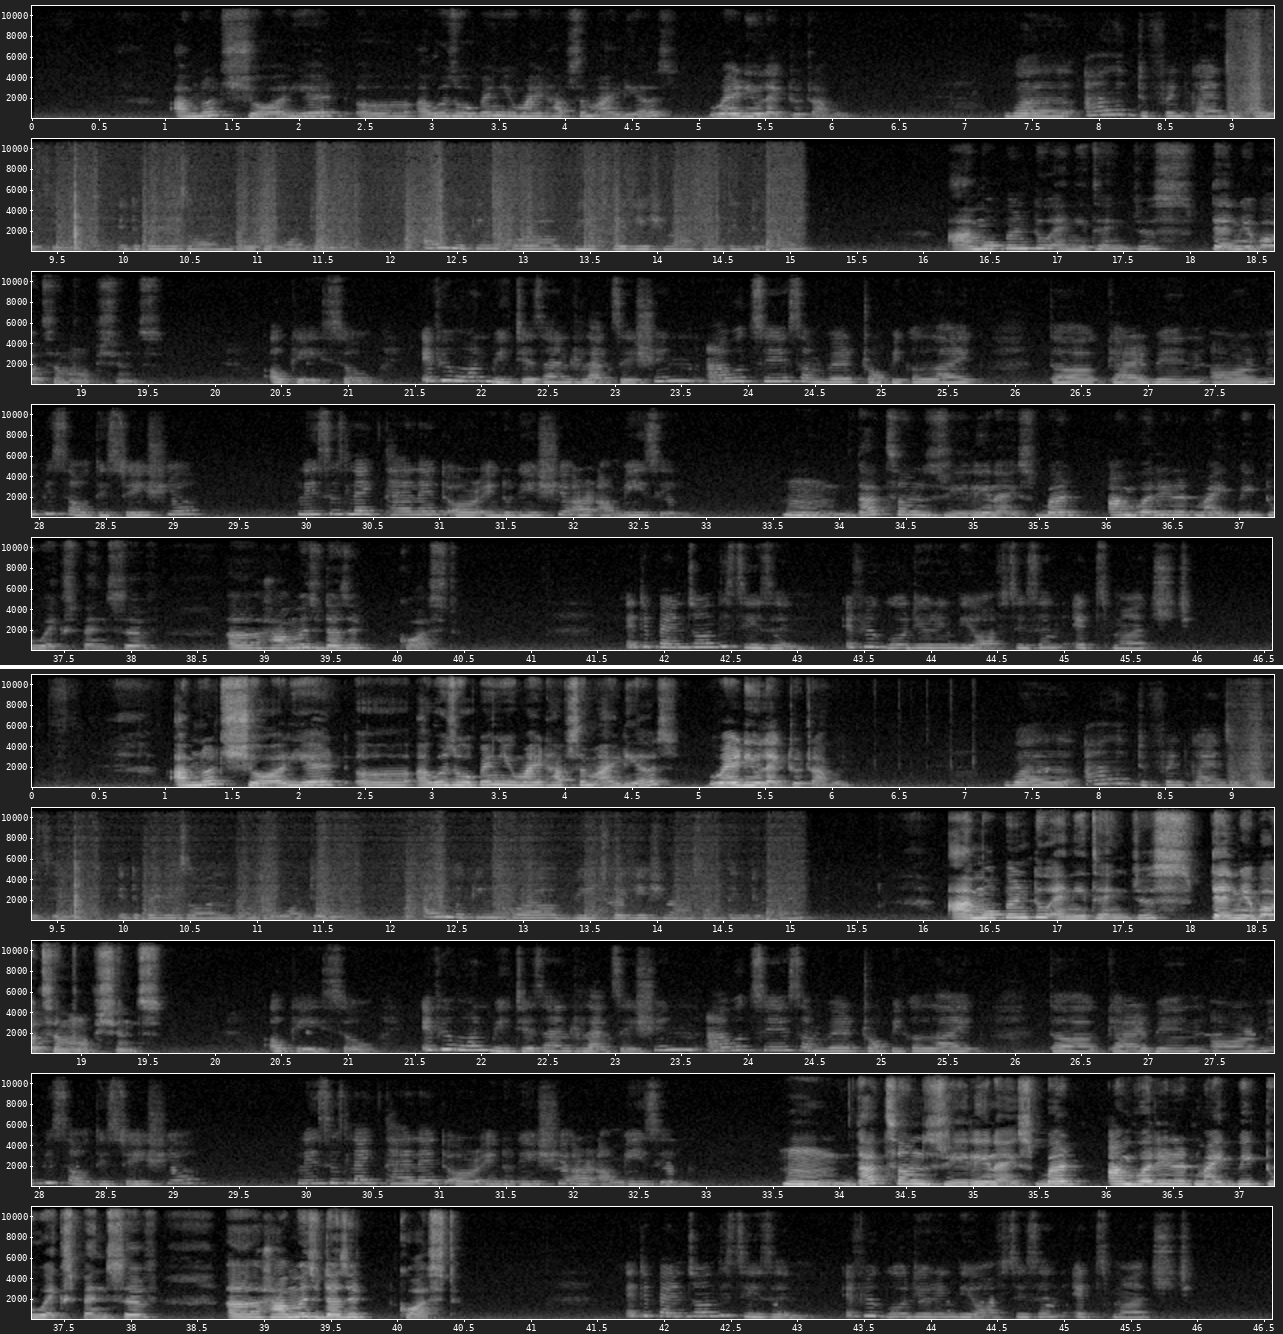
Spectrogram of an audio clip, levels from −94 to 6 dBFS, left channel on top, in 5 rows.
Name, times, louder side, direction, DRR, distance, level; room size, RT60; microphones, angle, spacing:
voice 1, 1.1-6.1 16.2-19.6 33.6-38.2 38.7-40.4, right 8 dB, 85° right, 0.3 m, -30 dB
voice 2, 7.3-9.7 10.0-11.7 12.2-15.1 20.4-29.2 29.9-32.9 41.7-43.1 43.4-45.9, left 1 dB, ahead, 0.8 m, -40 dB
sound 1, 9.0-15.1, left 3 dB, 30° left, 0.5 m, -46 dB
4.7 x 3.5 x 2.3 m
head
